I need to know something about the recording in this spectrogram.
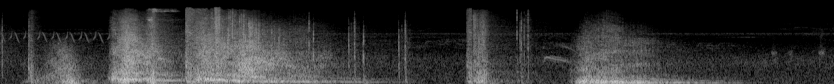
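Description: A big cat snarls and roars.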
